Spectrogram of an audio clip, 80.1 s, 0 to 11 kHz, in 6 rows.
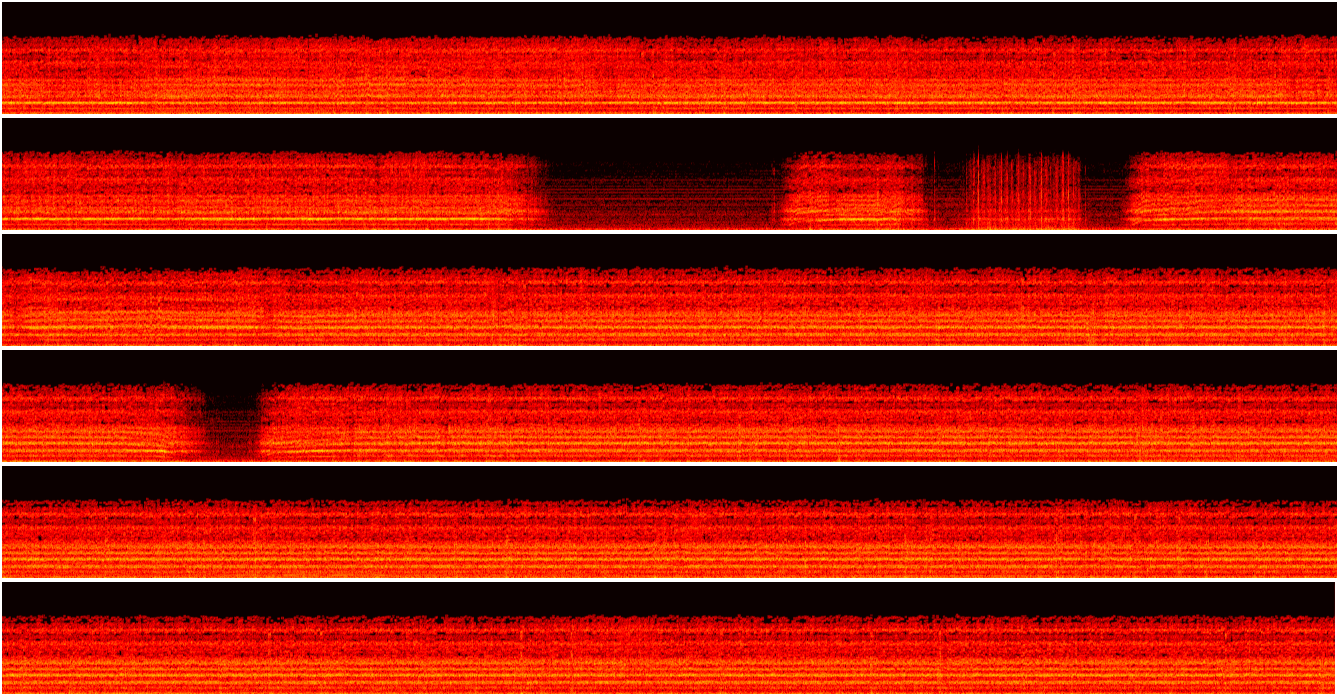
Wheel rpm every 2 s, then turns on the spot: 150, 150, 150, 150, 150, 150, 150, 150, 150, 60, 20, 70, 70, 160, 160, 160, 160, 160, 160, 160, 160, 80, 160, 160, 160, 160, 160, 160, 160, 160, 160, 160, 160, 160, 160, 160, 160, 160, 160, 160.
22-24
